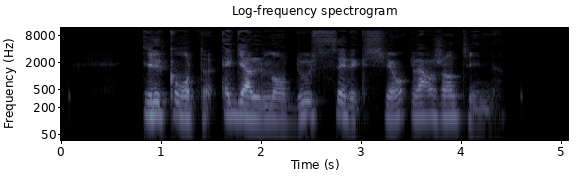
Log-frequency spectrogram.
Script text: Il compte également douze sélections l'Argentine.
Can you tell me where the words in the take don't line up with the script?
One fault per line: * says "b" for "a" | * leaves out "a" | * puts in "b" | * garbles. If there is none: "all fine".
all fine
